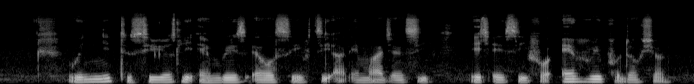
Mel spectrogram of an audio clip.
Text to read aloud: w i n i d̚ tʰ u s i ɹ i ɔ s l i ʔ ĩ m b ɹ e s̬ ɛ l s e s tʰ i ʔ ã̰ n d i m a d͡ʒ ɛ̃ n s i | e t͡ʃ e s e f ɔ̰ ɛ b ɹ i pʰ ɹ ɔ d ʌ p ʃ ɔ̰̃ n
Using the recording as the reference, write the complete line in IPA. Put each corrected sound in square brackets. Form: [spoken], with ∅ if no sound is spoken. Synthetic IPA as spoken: w i n i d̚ tʰ u s i ɹ i ɔ s l i ʔ [ɛ̃] m b ɹ e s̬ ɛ l s e [f] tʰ i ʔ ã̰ n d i m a d͡ʒ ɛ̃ n s i | e t͡ʃ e s [i] f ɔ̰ ɛ [v] ɹ i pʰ ɹ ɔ d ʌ [k] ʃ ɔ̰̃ n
